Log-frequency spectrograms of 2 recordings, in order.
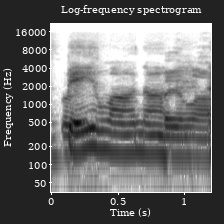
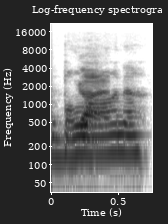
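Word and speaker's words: B'Elanna: of the fact that they changed how they pronounce belong his name it starts as balana and then eventually grows into bolana got it but overall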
